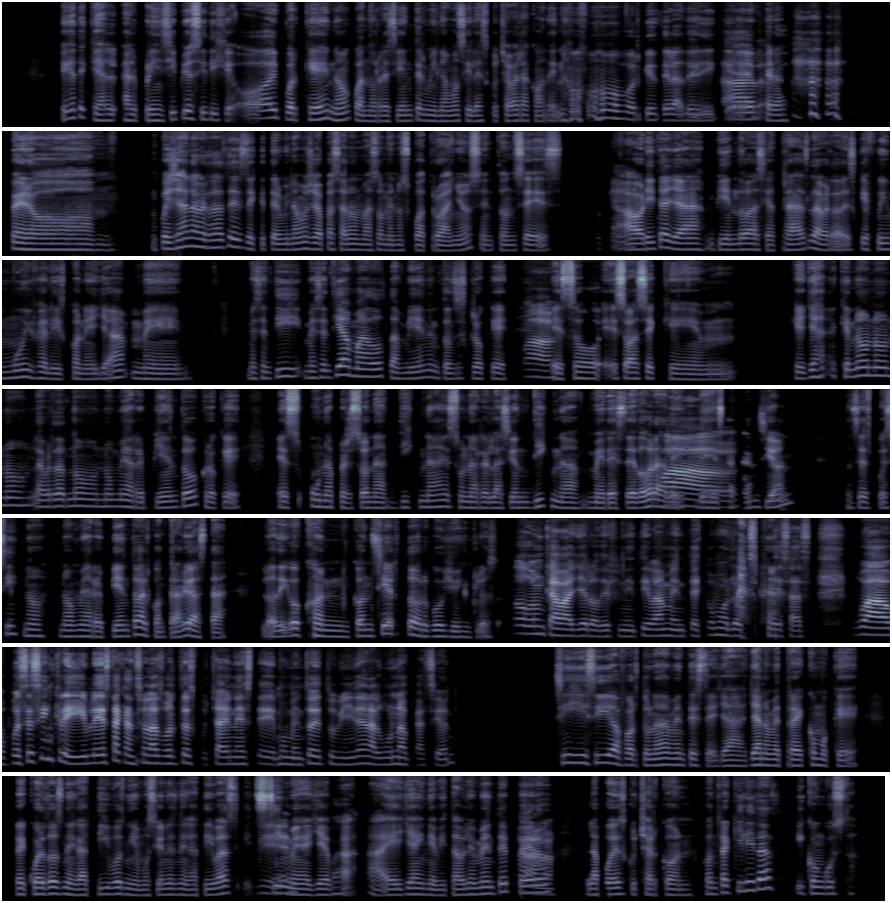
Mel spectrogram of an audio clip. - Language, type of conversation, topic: Spanish, podcast, ¿Qué canción asocias con tu primer amor?
- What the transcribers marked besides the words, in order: laughing while speaking: "no, ¿por qué se la dedique?"; chuckle; chuckle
